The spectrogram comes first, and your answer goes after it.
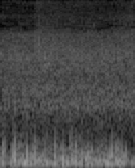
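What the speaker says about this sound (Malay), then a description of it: "Kuat angin." Strong wind buffets the microphone in an oil palm plantation during harvest: a loud, continuous low roar with gusty swells and no talking.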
